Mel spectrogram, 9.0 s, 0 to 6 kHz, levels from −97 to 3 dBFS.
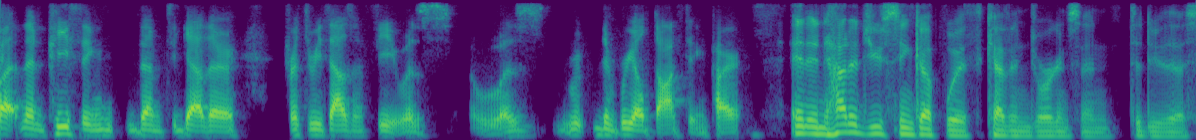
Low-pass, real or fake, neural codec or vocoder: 5.4 kHz; real; none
